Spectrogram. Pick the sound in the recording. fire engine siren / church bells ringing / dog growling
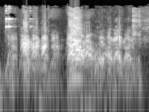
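dog growling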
